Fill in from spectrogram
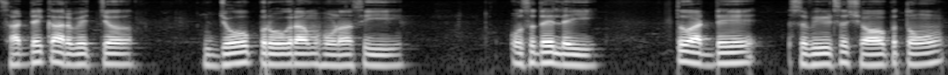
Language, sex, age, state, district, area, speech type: Punjabi, male, 30-45, Punjab, Fatehgarh Sahib, rural, spontaneous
